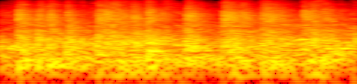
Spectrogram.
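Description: Irregular taps and thumps, several a second, of people moving about and handling objects in a hall.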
